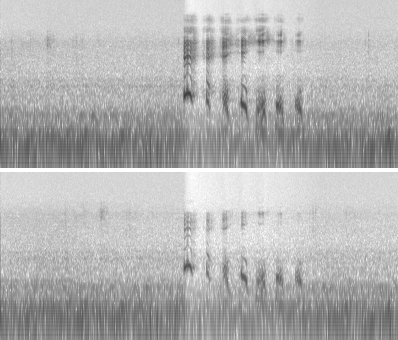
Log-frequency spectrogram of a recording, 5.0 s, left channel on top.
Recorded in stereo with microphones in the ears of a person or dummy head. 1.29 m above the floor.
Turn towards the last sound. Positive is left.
turn(degrees=75)  # may be behind; listen again after turning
